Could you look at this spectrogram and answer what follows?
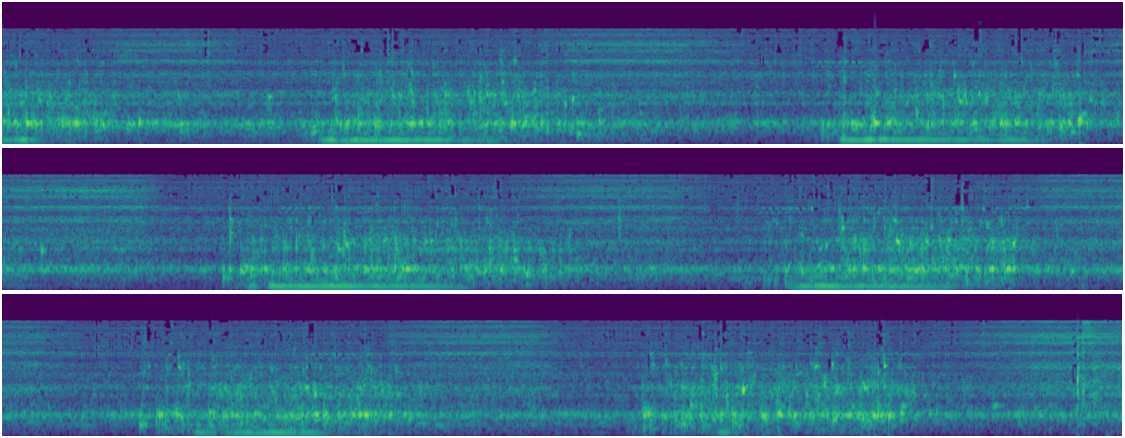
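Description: Scuba regulator breathing heard underwater: the diver's inhalations through the regulator alternating with exhaled bubbles in a regular cycle, a breath about every two and a half seconds.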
